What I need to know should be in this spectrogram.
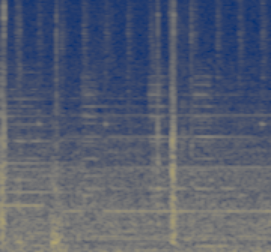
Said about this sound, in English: To fold the side mirrors in from the inside, press this button right here.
